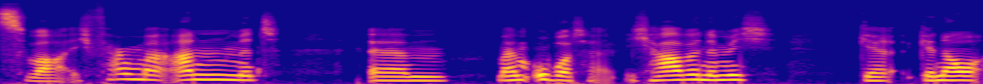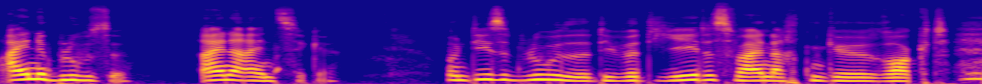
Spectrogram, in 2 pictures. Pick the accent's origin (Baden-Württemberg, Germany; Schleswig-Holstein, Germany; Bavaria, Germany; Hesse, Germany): Baden-Württemberg, Germany; Stuttgart area; ich komme ich komm ja aus, äh, aus der Richtung von Stuttgart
